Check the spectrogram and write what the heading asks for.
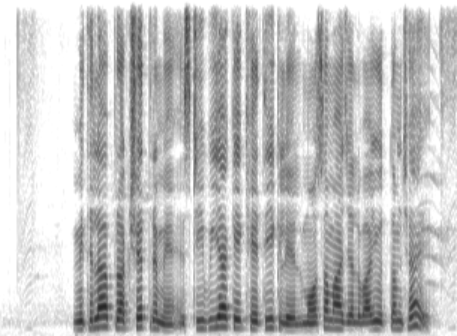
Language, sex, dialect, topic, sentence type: Maithili, male, Southern/Standard, agriculture, question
